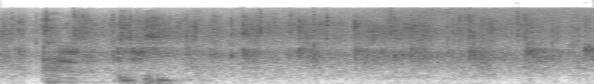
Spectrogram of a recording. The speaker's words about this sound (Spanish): ¿Cuántos dicen amén? Denle al Señor un aplauso esta mañana.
